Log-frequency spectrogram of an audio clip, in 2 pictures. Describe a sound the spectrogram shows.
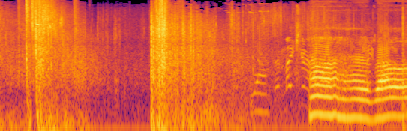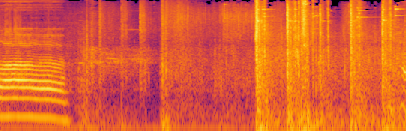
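Gunfire bursts out in rapid, loud cracks.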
